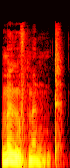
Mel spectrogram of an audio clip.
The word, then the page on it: movement: British English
